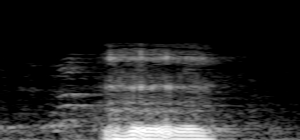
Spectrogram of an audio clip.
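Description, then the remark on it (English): A voice imitates a man snoring as he naps in the middle of an exam: one short, loud, rumbling snort lasting about half a second, with quiet background before and after. “I watch him push his exam back, set his watch alarm, fold his arms, and go to sleep. He literally takes a nap. He snores.”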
